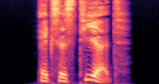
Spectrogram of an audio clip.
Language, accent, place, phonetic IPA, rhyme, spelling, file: German, Germany, Berlin, [ɛksɪsˈtiːɐ̯t], -iːɐ̯t, existiert, De-existiert.ogg
- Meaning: 1. past participle of existieren 2. inflection of existieren: third-person singular present 3. inflection of existieren: second-person plural present 4. inflection of existieren: plural imperative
